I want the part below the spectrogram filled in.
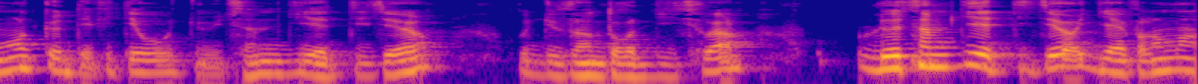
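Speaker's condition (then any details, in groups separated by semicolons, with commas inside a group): Primary progressive multiple sclerosis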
